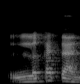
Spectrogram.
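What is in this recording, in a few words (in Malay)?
"lekatan", Malay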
